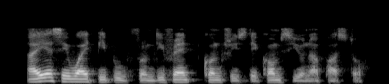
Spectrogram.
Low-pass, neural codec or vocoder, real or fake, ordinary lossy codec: 5.4 kHz; codec, 16 kHz in and 24 kHz out, 1 kbps, XY-Tokenizer; fake; none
